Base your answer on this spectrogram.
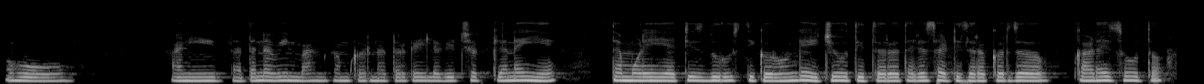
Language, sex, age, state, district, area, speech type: Marathi, female, 18-30, Maharashtra, Ahmednagar, urban, spontaneous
